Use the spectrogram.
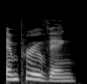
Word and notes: improving: British English

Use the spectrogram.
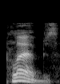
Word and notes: plebs: British English

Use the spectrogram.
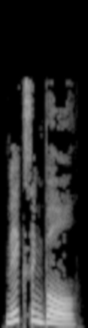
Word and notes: mixing bowl: British English

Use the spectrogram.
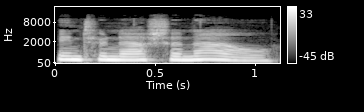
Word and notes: internationale: American English

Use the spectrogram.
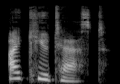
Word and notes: iq test: American English

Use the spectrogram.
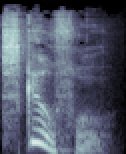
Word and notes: skilful: British English

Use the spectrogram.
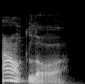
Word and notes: outlaw: British English

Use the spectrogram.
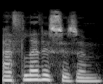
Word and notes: athleticism: American English

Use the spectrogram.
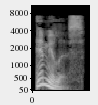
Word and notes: emulous: British English

